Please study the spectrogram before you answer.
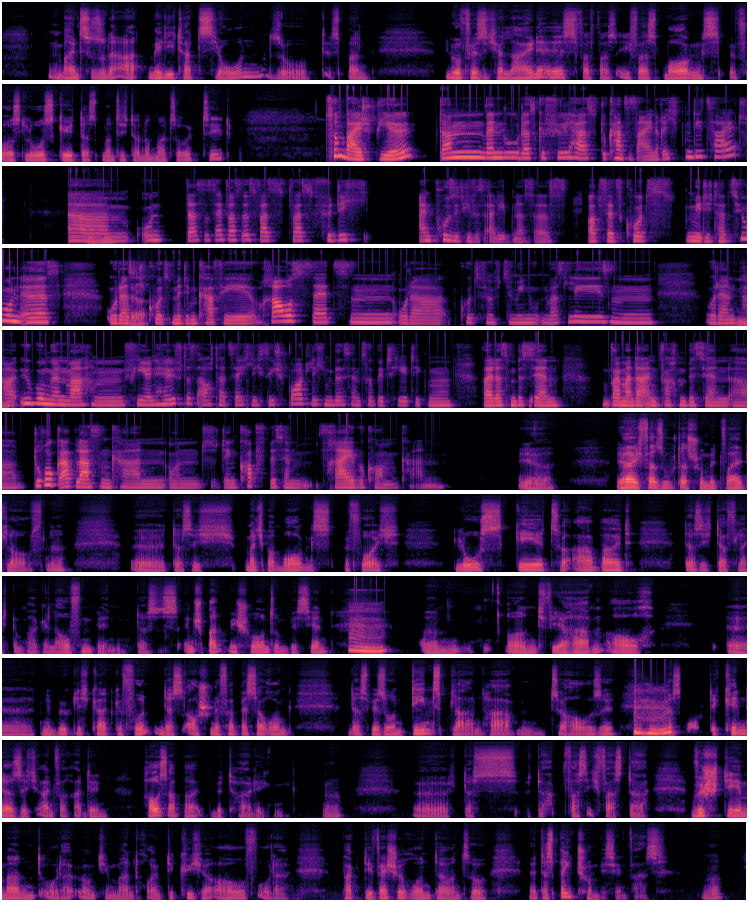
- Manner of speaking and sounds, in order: static; distorted speech; other background noise
- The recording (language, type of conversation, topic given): German, advice, Wie kann ich damit umgehen, dass ich ständig Überstunden mache und kaum Zeit für Familie und Erholung habe?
